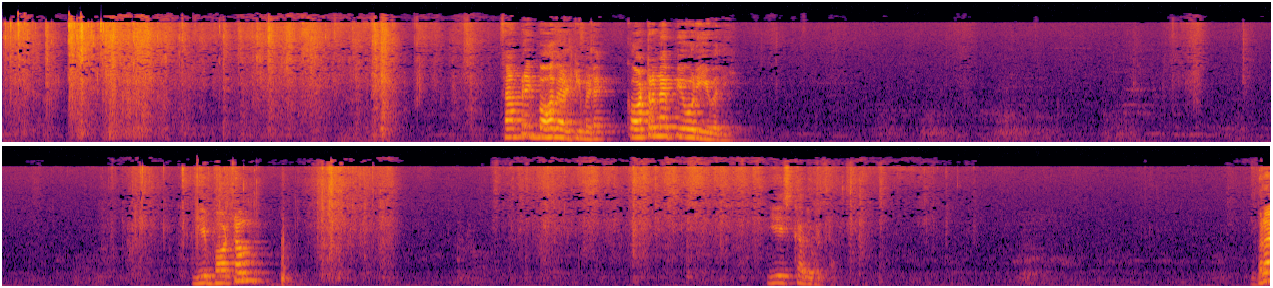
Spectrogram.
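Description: Cloth rustles as fabric is unfolded and handled.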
